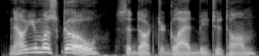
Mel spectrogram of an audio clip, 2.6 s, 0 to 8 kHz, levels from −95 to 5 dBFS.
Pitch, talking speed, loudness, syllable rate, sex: 125 Hz, 210 wpm, -21 LUFS, 4.2 syllables/s, male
